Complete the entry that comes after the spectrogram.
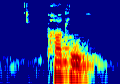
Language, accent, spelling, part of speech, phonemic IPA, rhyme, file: English, Southern England, puddle, noun / verb, /ˈpʌdəl/, -ʌdəl, LL-Q1860 (eng)-puddle.wav
- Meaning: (noun) 1. A small, often temporary, pool of water, usually on a path or road 2. Stagnant or polluted water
